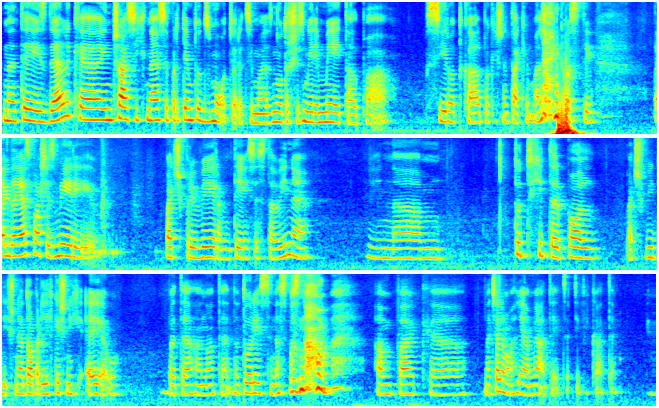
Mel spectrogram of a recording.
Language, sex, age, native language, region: Slovenian, female, 18-29, Slovenian, Gorica region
